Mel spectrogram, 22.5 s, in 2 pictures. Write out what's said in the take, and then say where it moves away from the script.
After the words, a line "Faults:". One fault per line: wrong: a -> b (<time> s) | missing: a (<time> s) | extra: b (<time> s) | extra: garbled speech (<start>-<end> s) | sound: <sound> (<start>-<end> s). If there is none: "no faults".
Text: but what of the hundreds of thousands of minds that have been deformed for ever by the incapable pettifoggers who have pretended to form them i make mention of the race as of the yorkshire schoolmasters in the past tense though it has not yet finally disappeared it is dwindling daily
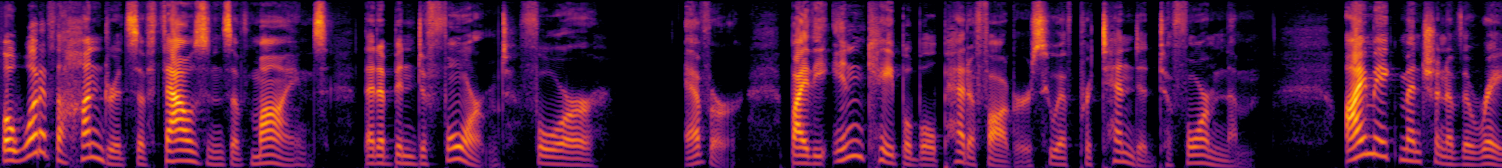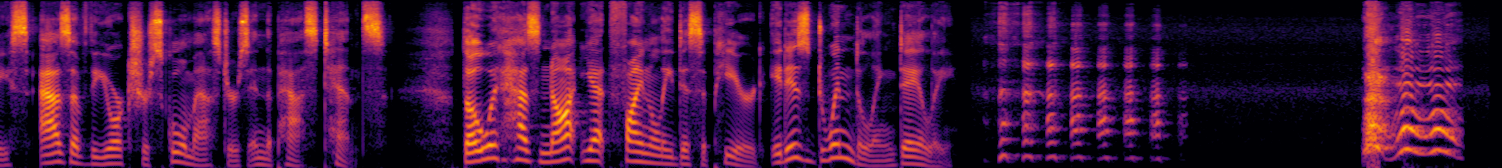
but what of the hundreds of thousands of minds that have been deformed for ever by the incapable pettifoggers who have pretended to form them i make mention of the race as of the yorkshire schoolmasters in the past tense though it has not yet finally disappeared it is dwindling daily
Faults:
sound: laugh (18.6-20.2 s)
sound: bark (21.5-22.3 s)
